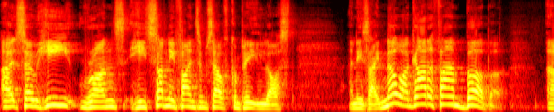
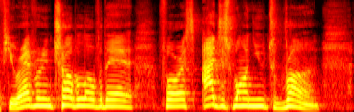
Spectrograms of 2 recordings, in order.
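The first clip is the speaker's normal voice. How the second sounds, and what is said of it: Jenny impression, Robin Wright. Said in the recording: “That's an all right Jenny impression. I'm happy with that Robin Wright impression.”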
